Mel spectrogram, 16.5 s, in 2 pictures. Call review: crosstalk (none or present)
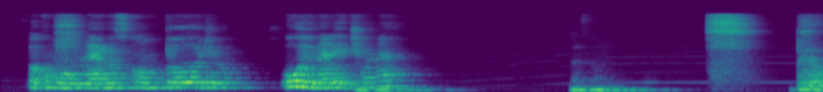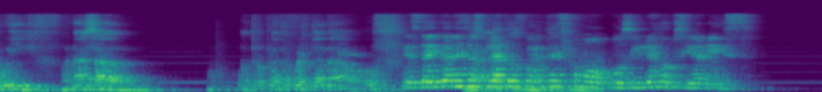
present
